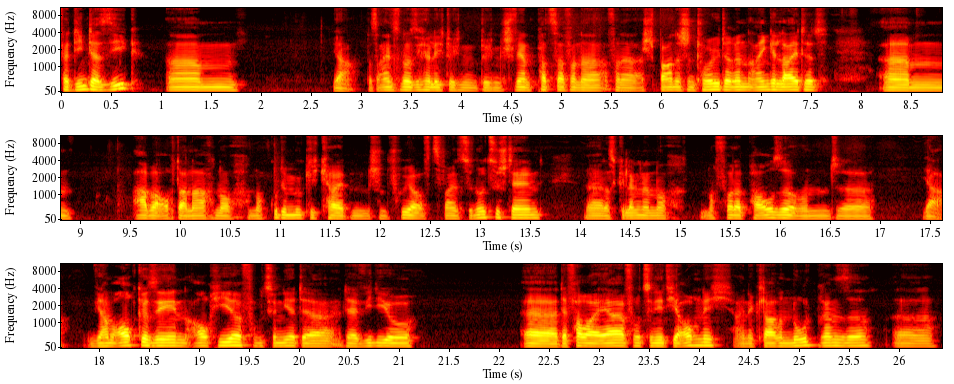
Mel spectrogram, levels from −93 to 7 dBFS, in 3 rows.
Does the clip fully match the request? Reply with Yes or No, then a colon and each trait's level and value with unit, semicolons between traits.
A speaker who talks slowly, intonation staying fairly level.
No: average, 150 wpm; narrow, 2.2 semitones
